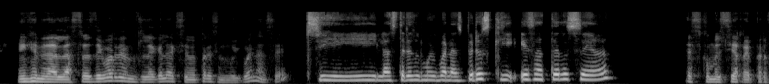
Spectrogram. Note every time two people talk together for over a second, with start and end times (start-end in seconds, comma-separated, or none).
none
